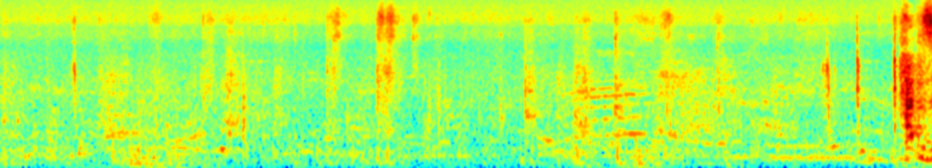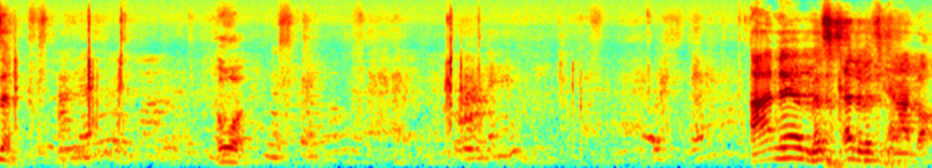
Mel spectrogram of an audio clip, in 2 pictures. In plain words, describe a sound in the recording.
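A woman speaks calmly to a small group in a room.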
